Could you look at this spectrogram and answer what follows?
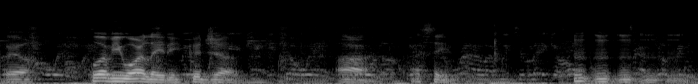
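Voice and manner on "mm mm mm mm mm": ordinary delivery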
